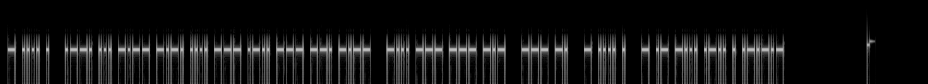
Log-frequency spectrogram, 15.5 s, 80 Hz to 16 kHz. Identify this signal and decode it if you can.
Morse code, heard as a keyed tone, about 28 wpm, 700 Hz. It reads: THE PSYCHOLOGY BOOK ON THE TABLE.
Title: Sentences from Top 1400 Words 30wpm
